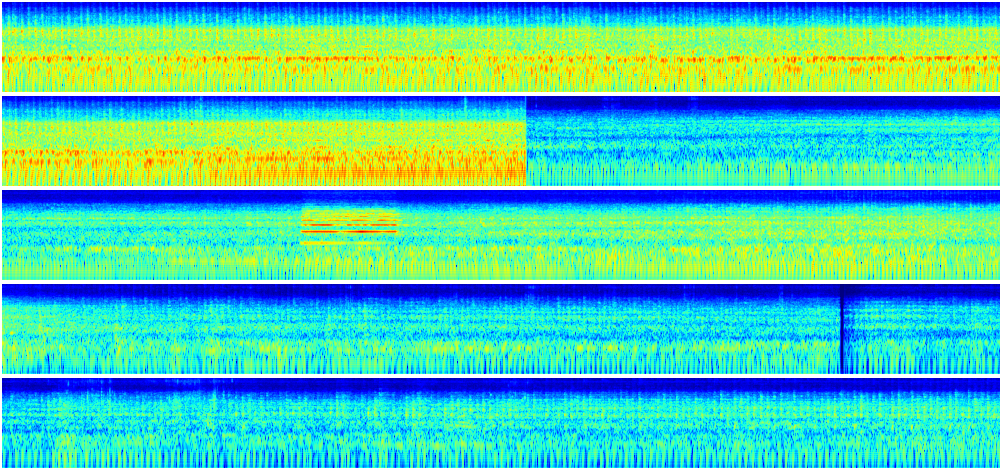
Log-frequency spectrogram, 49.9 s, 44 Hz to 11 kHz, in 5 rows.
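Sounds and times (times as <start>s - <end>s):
tractor diesel engine under load: 0.0s - 49.9s
horn: 22.9s - 24.2s.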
